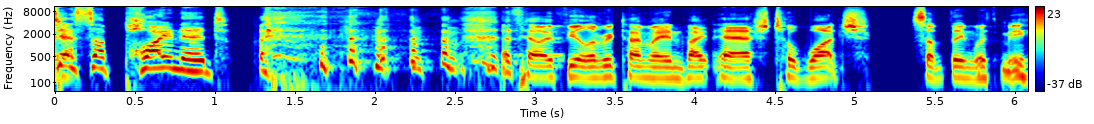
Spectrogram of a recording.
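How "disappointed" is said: high-pitched, slow, loud yell. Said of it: "he just yells at the heavens".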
